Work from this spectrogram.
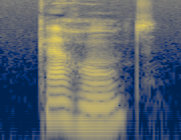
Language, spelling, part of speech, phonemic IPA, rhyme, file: French, quarante, numeral, /ka.ʁɑ̃t/, -ɑ̃t, Fr-quarante.ogg
- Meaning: forty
